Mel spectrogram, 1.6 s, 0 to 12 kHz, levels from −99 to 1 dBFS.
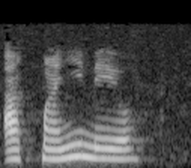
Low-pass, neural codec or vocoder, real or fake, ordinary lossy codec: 7.2 kHz; none; real; MP3, 48 kbps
